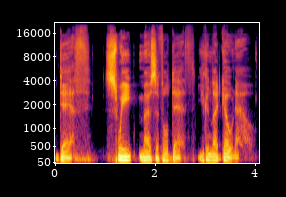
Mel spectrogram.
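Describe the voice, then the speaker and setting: A man voicing an ancient reptilian brain, a seductive inner voice that slowly coaxes toward death. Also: low-pitched, fairly even intonation, mellow, dry recording, clean studio sound, pitched below the performer's own voice. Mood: soothing, morbid. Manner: slow, coaxing.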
